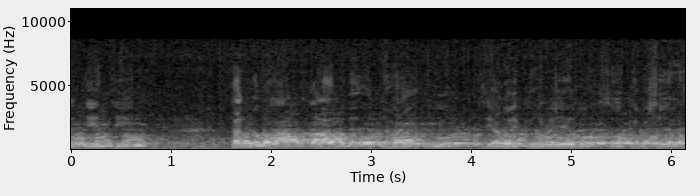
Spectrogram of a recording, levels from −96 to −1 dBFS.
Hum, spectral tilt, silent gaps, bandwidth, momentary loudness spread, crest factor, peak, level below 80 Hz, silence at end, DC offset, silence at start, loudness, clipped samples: none; -7.5 dB/octave; none; 8.8 kHz; 10 LU; 16 dB; -16 dBFS; -56 dBFS; 0 s; under 0.1%; 0 s; -31 LUFS; under 0.1%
